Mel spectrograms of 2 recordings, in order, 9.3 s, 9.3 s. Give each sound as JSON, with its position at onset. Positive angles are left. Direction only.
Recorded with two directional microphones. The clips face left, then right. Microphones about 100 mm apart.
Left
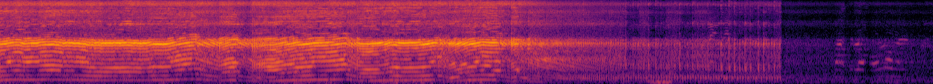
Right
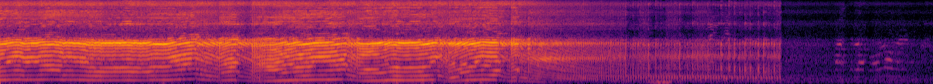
{"t": 0.0, "sound": "chainsaw", "side_deg": -15}
{"t": 7.3, "sound": "chainsaw", "side_deg": -60}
